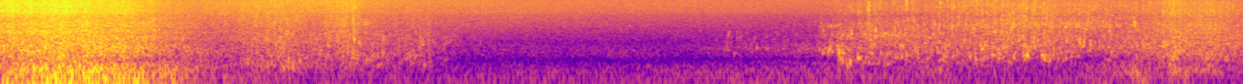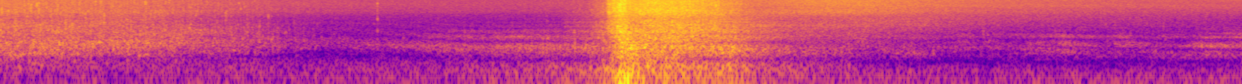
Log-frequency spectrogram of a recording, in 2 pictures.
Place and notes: La Faute-sur-Mer, France - The sea during high tide
Recording of the sea during high tide. As the beach is wide, the waves are big and strong.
